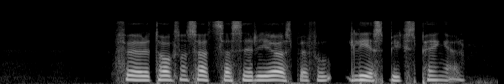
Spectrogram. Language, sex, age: Swedish, female, 56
